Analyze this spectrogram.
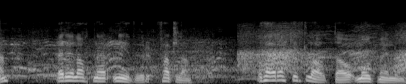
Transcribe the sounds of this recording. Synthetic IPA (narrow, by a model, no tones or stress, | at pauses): vɛɾðɪlawht̪naɾnɪːðʏɾfat̪la̰n | ɔɣθaðɛɾɛhcjɛr̥t̪laːwt̪awmoːwt̪majlʏ̰m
